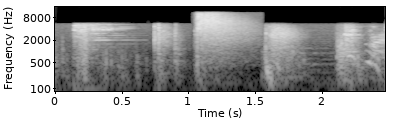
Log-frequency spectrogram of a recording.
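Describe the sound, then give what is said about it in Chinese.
A sword fight effect of a long sword hacking at a corpse: four sharp bursts of slashing and metallic clanging, the first with a brief ringing tone and the middle one a bright, hissing swipe, loud with no talking. “刘秀才打开门，趁着尸体一不留神，举起长剑就向尸体砍去，”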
